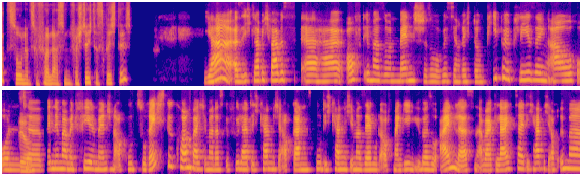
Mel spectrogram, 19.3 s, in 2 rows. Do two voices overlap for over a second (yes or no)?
no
